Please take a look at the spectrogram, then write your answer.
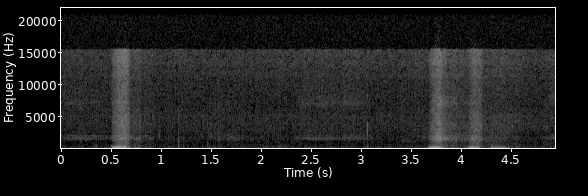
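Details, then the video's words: Sleeping Siamese cat snoring indoors: soft, breathy snorts with a low throaty rasp. One comes early, then a pair follows about three seconds later, with quiet room tone in between. "cute Snoring"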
